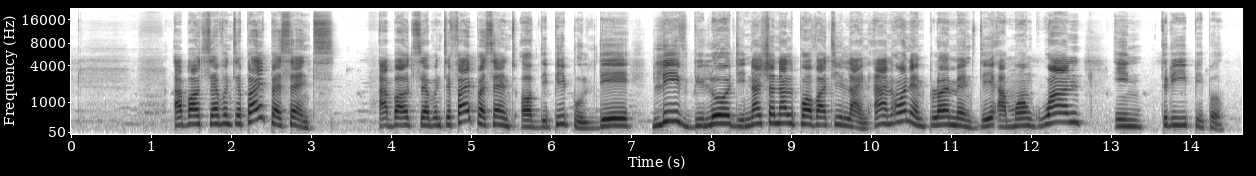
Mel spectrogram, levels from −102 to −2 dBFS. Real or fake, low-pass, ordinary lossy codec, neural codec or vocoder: real; none; none; none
